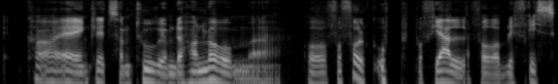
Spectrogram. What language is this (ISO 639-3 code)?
nor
